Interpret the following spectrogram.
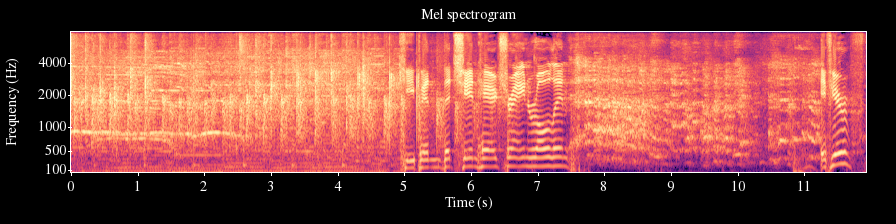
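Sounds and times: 
audience applause: 0.0 - 6.4
speech: 5.0 - 7.9, 11.3 - 11.9
laughter: 7.5 - 11.4.

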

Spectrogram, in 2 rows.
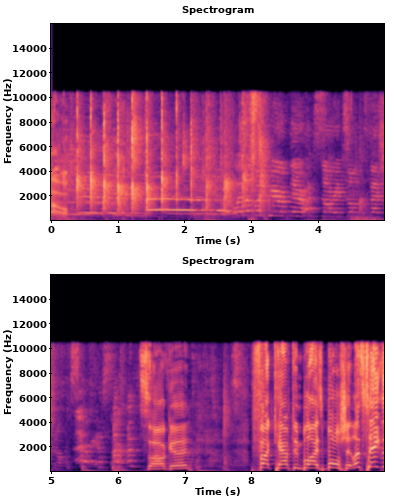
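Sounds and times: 
comedy club audience clapping for a comedian: 0.1 - 3.4
speech: 6.5 - 7.3, 8.1 - 9.9.

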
